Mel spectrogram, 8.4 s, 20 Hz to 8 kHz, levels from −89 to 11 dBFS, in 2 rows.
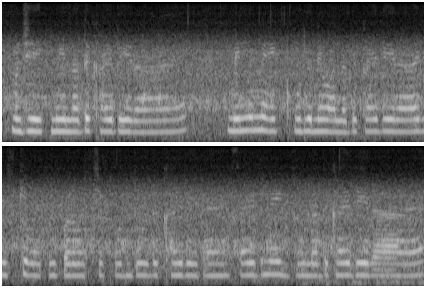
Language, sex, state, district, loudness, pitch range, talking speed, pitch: Hindi, male, Chhattisgarh, Sarguja, -19 LUFS, 250-260 Hz, 235 wpm, 255 Hz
